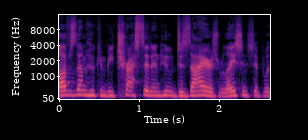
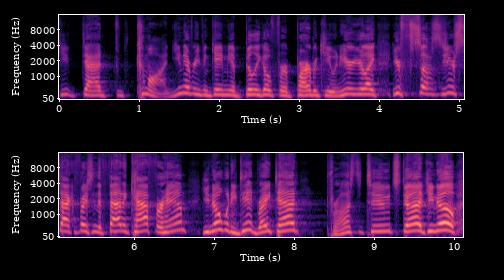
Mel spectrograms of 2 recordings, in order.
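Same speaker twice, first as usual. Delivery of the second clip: upset, indignant; 2 semitones higher, 8 dB louder than usual. Acted. Older brother complaining to Dad about the fatted calf, upset. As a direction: protest hotly, ending in a loud accusation. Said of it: "he's, he's upset".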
